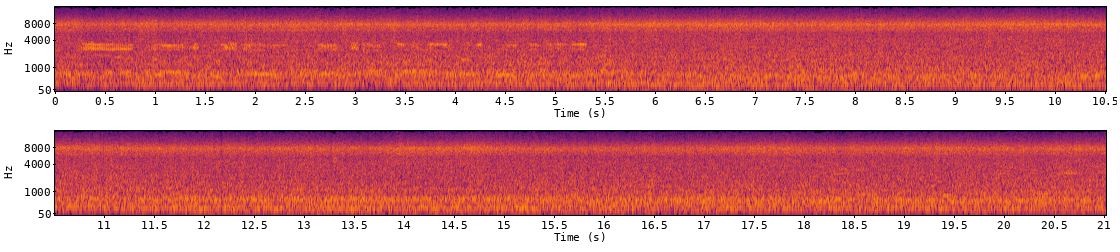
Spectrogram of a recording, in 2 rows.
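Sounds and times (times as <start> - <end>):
rushing flood water: 0.0 - 21.0.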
